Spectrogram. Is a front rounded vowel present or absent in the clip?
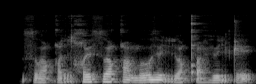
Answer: absent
